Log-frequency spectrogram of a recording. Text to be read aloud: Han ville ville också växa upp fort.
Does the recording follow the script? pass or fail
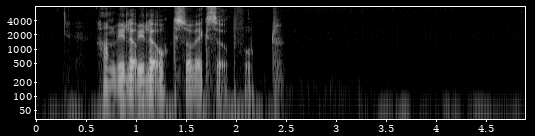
pass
